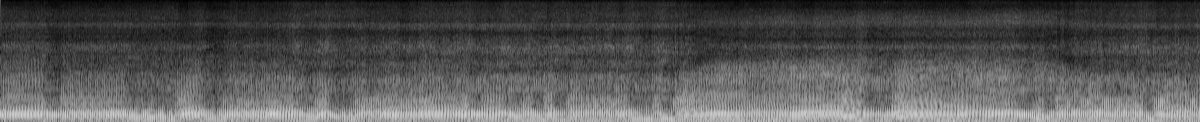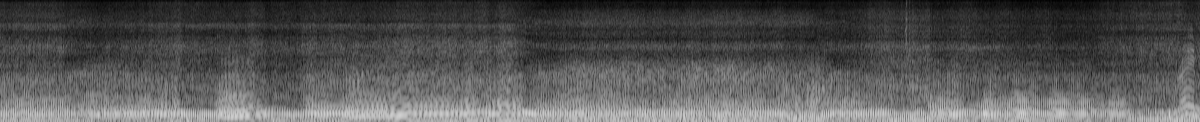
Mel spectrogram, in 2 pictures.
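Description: Dirt bike engine under way on a trail, revving up and down over and over as the throttle is opened and closed.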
